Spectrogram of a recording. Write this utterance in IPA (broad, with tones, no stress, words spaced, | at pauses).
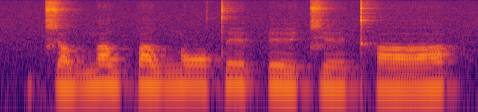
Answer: t͡ɕa˩˧wna˥˨w pa˧wnɔː˧ t̪eː˧˥t̚ʔeː˩t͡ɕeː˩ kʰaː˩˧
